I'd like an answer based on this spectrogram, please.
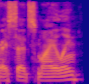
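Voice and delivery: usual speaking voice

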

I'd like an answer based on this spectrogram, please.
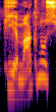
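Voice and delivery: ordinary talk

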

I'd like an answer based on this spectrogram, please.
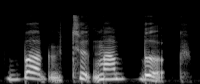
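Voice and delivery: sobbing. A narrator's reading. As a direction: sob it out like a hurt child. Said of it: "she sobbed".

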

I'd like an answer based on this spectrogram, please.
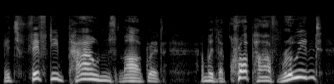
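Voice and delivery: a poor farmer pleading his reasons; lightly voiced farmer, defensive; Henry the farmer. A narrator's reading. Henry justifies himself.

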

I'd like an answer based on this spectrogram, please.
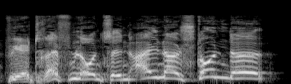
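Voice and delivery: high, slow call after her; slow call across the distance. Acted. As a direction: call it out after the flying bird. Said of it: "rief Mortimer der Elster hinterher".

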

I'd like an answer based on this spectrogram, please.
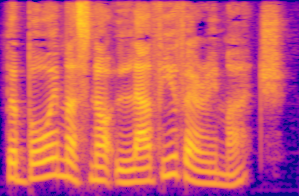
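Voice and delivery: sly, high little rat voice; high-pitched, slyly teasing. A narrator's reading. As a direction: needle slyly as a small rat. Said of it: "she said slyly".

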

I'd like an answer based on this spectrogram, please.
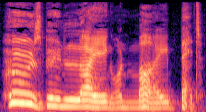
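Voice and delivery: very slow, drawn-out big bear; great big bear voice. A narrator's reading. Great big bear finds bed rumpled, in a great big voice. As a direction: boom it out slowly as a huge bear. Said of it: "in his great big voice".

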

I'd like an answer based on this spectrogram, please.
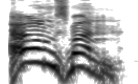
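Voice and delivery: a sudden high shout across the deck. A narrator's reading. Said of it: "Harry shouted".

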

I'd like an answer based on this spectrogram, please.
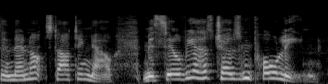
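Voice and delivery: usual speaking voice

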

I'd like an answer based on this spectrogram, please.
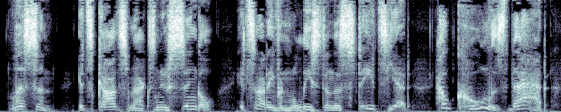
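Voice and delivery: excited youth, pitch climbing at the end; eager showing off. Acted. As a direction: share it eagerly, drawing out the final question. Boy showing off new single.

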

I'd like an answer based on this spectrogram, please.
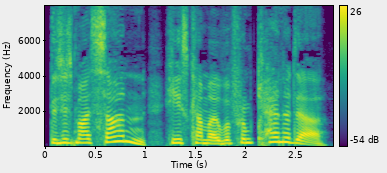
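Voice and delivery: high, bubbly introduction; mother introduces her son to an old friend, excited. A narrator's reading. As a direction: gush as you present your son. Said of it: "With excitement".

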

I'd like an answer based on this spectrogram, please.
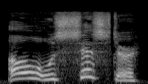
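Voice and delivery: high, slow, worried little voice; fret, drawn out and high; worried little sister. A narrator's reading. Baby calls to her chasing sister, high and worried.

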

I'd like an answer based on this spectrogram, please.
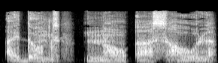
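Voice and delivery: slow, lightly voiced defiant prisoner; slow, understated contempt; Buta's voice. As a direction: drag out the insult, slowly. Captive insults interrogator.

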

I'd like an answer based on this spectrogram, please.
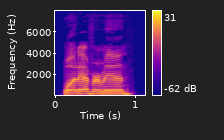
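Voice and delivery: high, dismissive retort; unsympathetic brush-off. A narrator's reading. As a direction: brush him off with no sympathy. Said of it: "was the unsympathetic response again".

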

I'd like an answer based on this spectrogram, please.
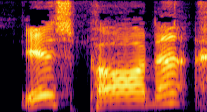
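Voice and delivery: high, sly leering call across the water; leering waterman. Acted. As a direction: Riderhood hailing Gaffer with a sly leer, pitched high. Riderhood's voice held.

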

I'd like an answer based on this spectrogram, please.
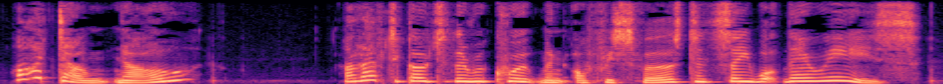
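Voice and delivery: a sister telling off the lads for laughing at war news; Becky scolding the boys. A narrator's reading.

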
